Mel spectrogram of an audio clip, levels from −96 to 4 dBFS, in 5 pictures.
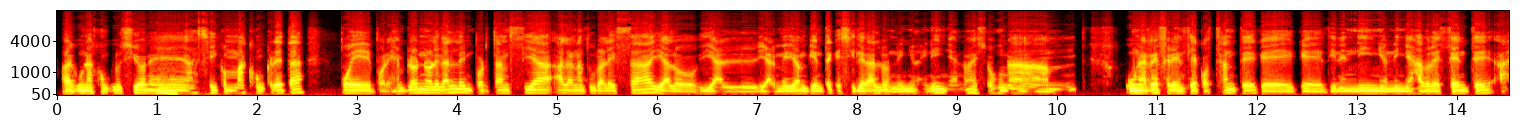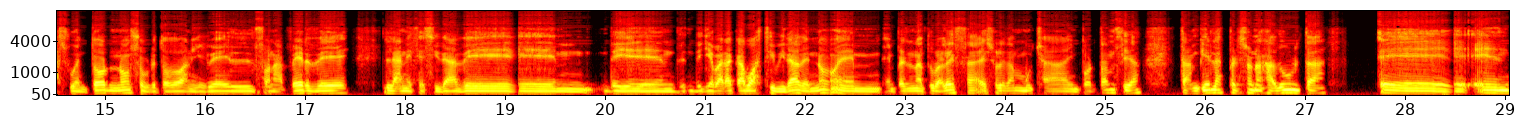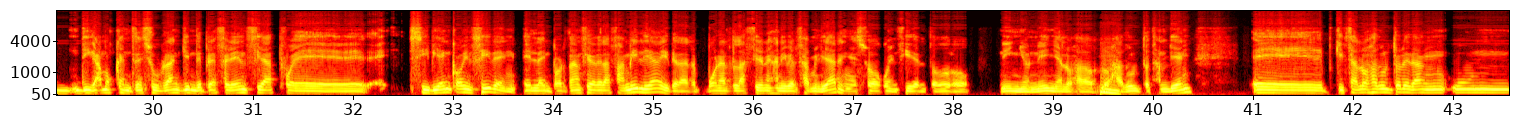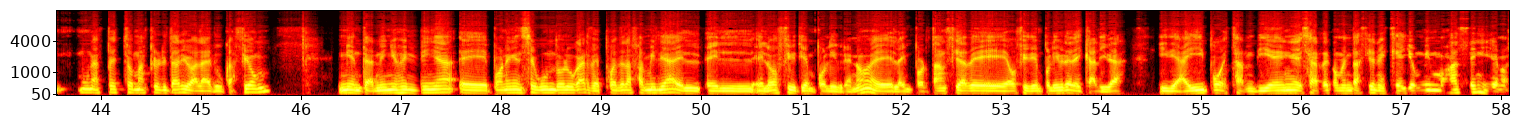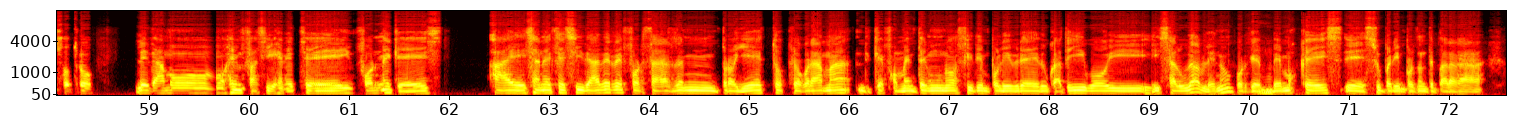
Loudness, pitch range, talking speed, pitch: -18 LUFS, 100-120 Hz, 175 wpm, 110 Hz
